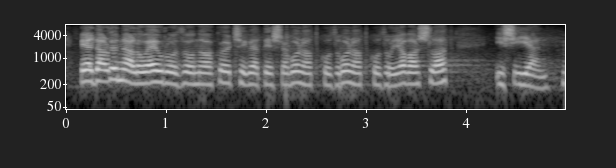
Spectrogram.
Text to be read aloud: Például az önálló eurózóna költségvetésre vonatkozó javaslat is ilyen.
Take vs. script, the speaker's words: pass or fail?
fail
